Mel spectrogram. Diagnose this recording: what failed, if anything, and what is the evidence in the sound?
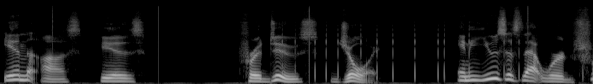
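Bit error spikes at the storage or digital link: single flipped bits at 0.53, 1.58, 3.09 (two samples) and 5.28 s jump to about -13 dBFS, giving isolated broadband ticks.

A train of clicks from 2.82 to 5.84 s, likely interference in the analogue wiring or a struggling interface, injects about fifteen irregular pops, roughly 5 per second, standing above the speech.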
